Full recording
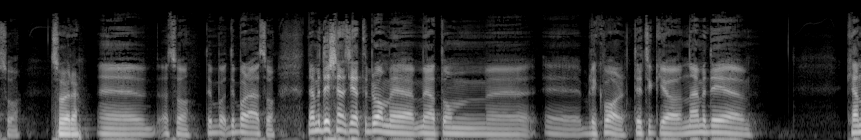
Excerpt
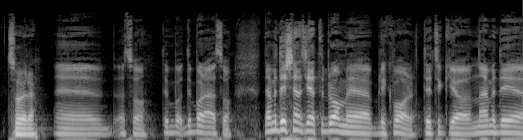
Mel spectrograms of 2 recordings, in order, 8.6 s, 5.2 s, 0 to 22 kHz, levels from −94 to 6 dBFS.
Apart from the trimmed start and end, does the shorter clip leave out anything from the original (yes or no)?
yes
